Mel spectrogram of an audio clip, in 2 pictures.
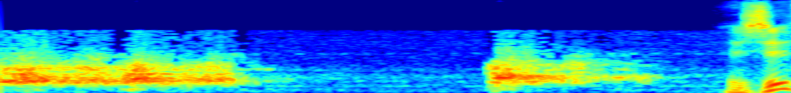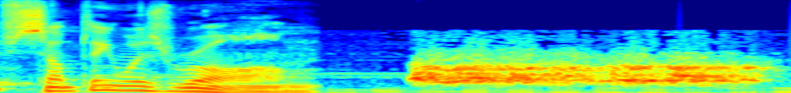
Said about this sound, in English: A dog began to bark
